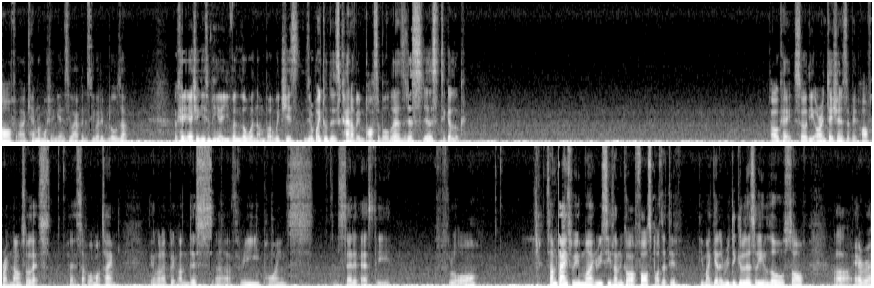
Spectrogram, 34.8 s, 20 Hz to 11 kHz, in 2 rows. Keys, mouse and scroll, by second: 0.9-17.1 drag, 21.9 shift+click, 23.8 shift+click, 27.2-34.7 drag.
